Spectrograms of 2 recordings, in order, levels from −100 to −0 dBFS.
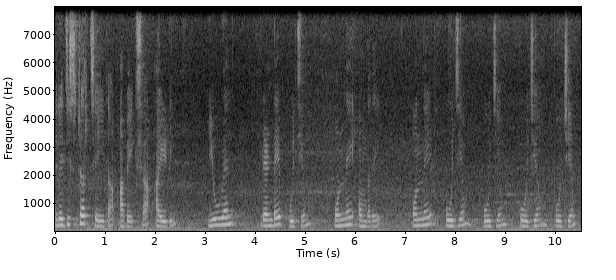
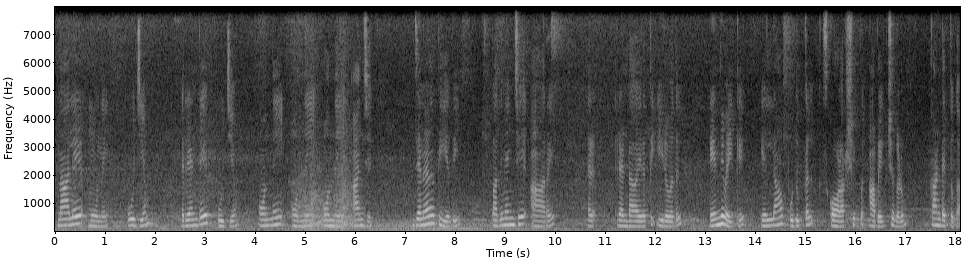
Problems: background sounds at intervals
